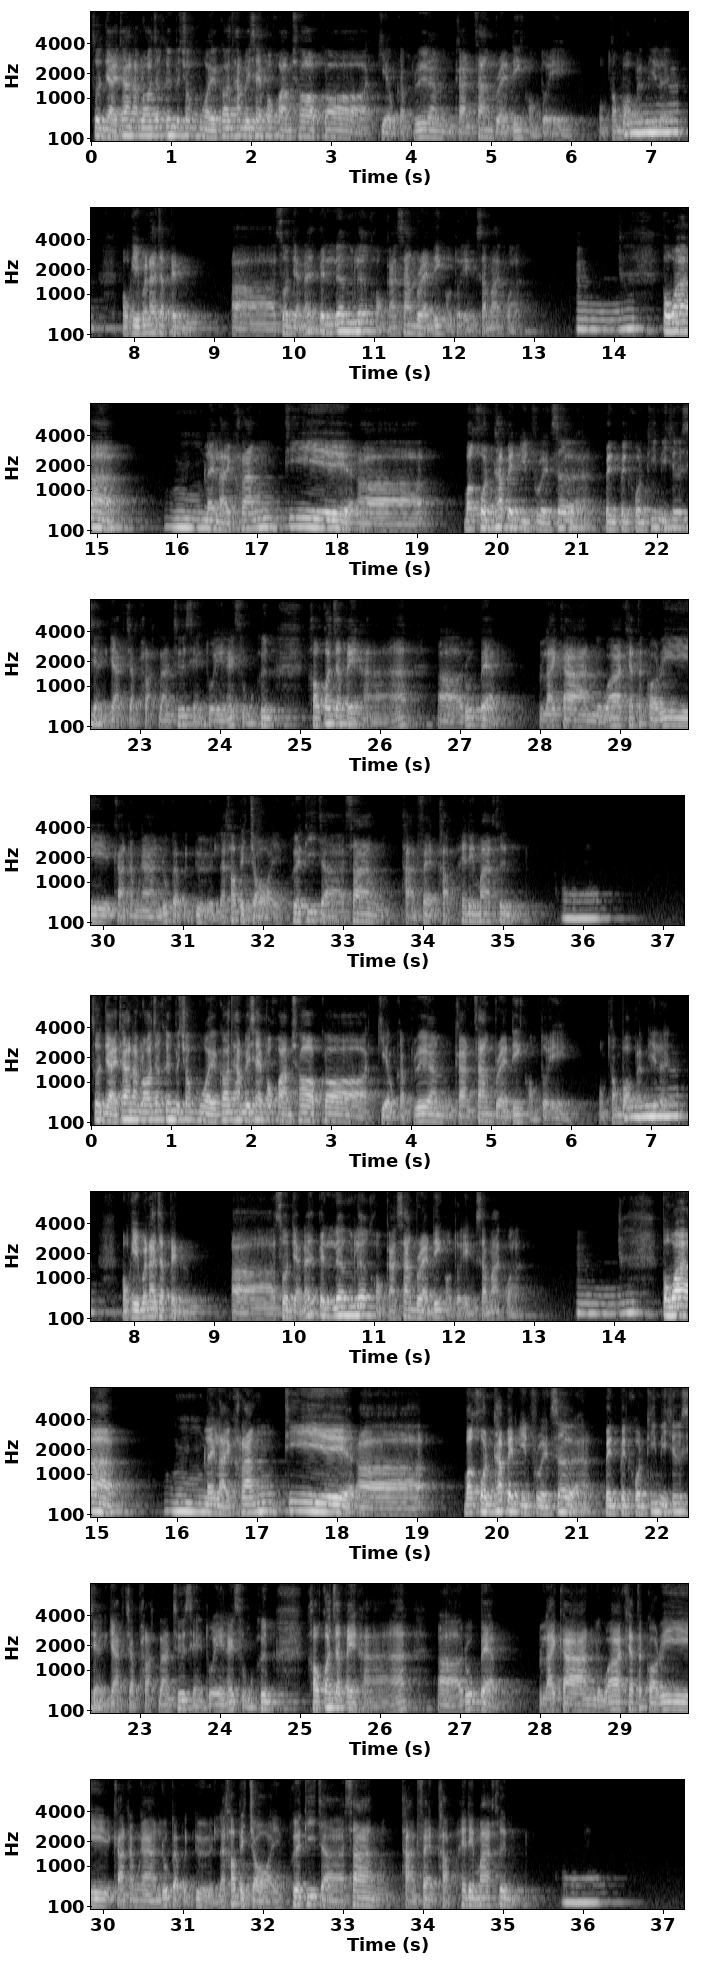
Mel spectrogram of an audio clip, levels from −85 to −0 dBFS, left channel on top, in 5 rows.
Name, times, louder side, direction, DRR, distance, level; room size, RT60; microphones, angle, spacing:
voice 1, 0.0-6.0 6.4-7.2 7.9-8.8 9.2-12.9 14.3-15.2 15.8-19.1 19.6-26.4 26.7-27.5 28.0-35.2, right 3 dB, 85° right, 9 dB, 0.8 m, -26 dB
voice 2, 6.6-7.3 13.5-14.3 35.7-36.2, equal, 30° left, 8 dB, 0.7 m, -25 dB
14.0 x 7.5 x 4.5 m, 0.88 s
head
